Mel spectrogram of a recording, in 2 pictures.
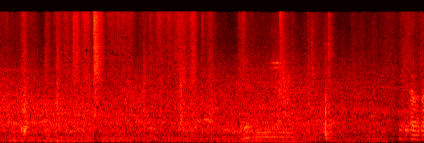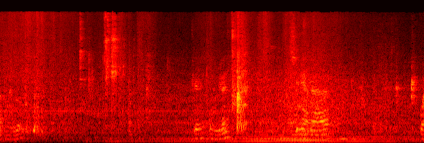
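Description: A backpack's fabric rustles and its buckles click as it is handled.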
